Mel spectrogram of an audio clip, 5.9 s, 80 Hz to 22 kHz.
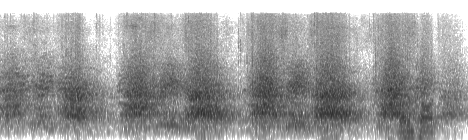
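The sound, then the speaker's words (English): A large crowd at Senator Cotton's town hall meeting in a 2,000-seat Springdale venue chants in rhythmic bursts, "Do your job" being a popular cheer, roughly one swell every second, loud and continuous with many voices shouting together in unison over a steady roar. “Do your job was a popular cheer.”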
